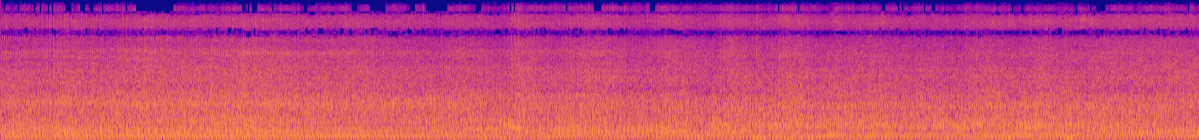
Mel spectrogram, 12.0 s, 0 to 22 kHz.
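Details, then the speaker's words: Troy-Bilt Storm 2410 snowblower, MTD Powermore Chinese engine, after quick carburetor cleaning, full throttle no load, worse when first started: steady then pitch wanders up and down about every 3 seconds; surging persists, lean main jet suspected. "so it runs smooth for like 3 seconds and then it'll go to surging for 3 seconds and smooth surge a little bit but these tooy buils with the Chinese power Moes they do that"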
